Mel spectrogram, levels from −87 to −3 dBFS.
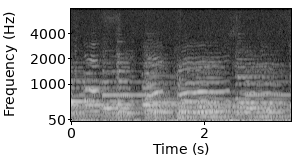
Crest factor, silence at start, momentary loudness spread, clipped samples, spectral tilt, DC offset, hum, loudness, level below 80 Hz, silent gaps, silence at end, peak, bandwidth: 12 dB; 0 s; 4 LU; under 0.1%; -7.5 dB/octave; under 0.1%; none; -27 LUFS; -42 dBFS; none; 0 s; -12 dBFS; 8 kHz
